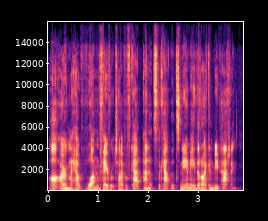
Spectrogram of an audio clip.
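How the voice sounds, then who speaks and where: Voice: medium pitch, fast talker, a bit bright. A speaker taking submitted questions in a mock-formal political address, reading official statements with casual asides. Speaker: head of government of an online role-play nation.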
